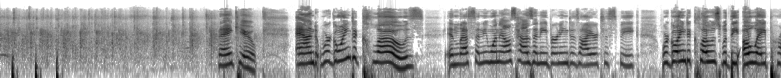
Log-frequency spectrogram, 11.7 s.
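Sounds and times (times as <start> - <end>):
audience applause for speakers: 0.0 - 4.0
speech: 3.2 - 11.7.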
